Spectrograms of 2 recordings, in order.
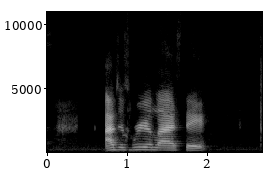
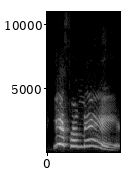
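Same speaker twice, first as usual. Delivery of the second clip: defiant yes; 14 semitones higher than usual. Pretend. Answers the taunt defiantly.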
